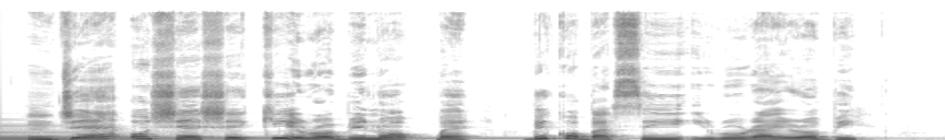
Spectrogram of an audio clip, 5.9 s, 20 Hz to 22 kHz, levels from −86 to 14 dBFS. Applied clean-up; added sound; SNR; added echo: none; Guitar; 19 dB; none.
